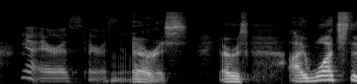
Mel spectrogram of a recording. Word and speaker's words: Eris: Yeah, Eris.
